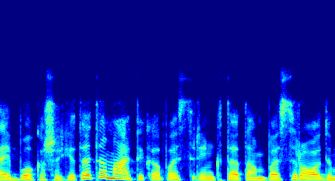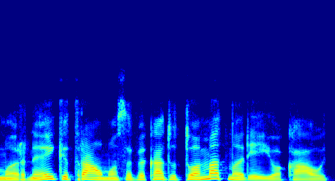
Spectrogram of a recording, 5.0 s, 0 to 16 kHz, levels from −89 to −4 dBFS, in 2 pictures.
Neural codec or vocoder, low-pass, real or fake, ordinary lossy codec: codec, 16 kHz, 4 kbps, X-Codec, HuBERT features, trained on LibriSpeech; 7.2 kHz; fake; Opus, 24 kbps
